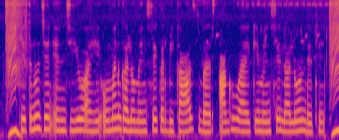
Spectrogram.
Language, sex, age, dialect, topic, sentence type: Chhattisgarhi, female, 25-30, Northern/Bhandar, banking, statement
